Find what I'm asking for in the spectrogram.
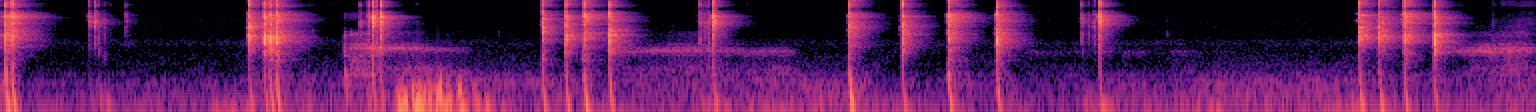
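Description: Sharp plastic clicks and pops from a knock-off fidget toy, a series of crisp snaps close to the microphone, some in quick pairs and clusters separated by short silences.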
